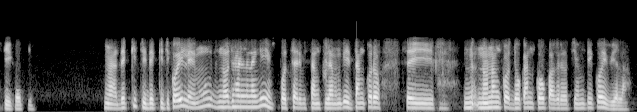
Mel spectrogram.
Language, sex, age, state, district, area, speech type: Odia, male, 30-45, Odisha, Nabarangpur, urban, conversation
